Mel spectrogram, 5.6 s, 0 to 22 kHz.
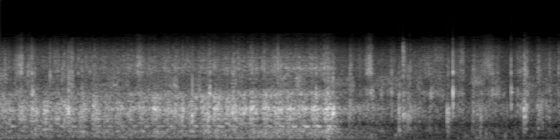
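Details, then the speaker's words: Project Sam hot rod with a Holley carburetor on a charging 600–750 CCA marine battery after trouble turning over on other batteries: starter drags slowly, about four laboured turns a second, no start; dead battery, possible wiring issues suspected. "This one's like a 600, 750 cold cranking amp, and it's all so we'll see."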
